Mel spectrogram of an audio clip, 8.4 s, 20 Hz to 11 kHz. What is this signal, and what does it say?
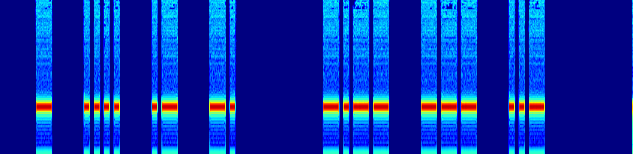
Morse code, heard as a keyed tone, about 18 wpm, spaced as for 12 wpm, 1000 Hz. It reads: THAN YOU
